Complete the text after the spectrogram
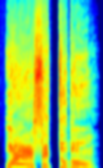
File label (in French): Demoman positive vocalization, fr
